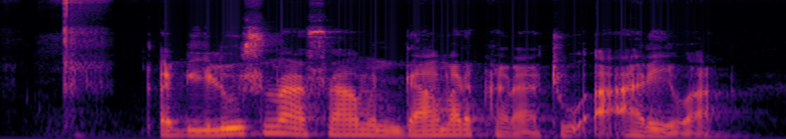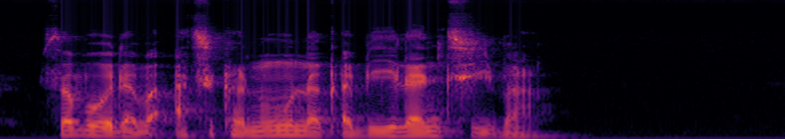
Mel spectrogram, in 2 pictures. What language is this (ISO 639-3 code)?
hau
